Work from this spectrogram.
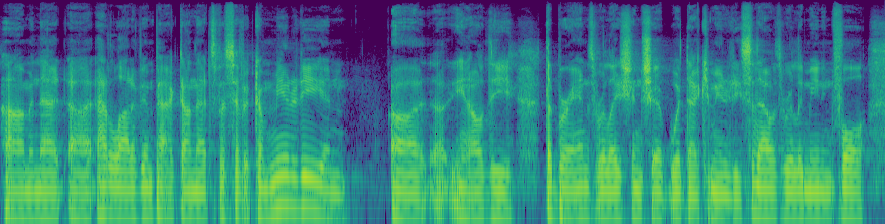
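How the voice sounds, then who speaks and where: With an American accent, a man talks at a fairly quick pace in a medium pitch, his intonation monotone and flat. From Chicago south suburbs. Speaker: advertising music director. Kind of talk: live panel discussion.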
